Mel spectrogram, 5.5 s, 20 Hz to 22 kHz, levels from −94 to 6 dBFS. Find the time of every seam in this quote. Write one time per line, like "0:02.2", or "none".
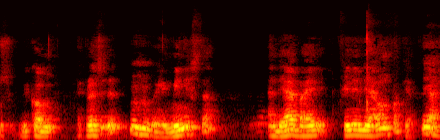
none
